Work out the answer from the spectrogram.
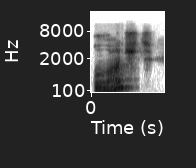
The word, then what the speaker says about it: launched: we say other right so au is going to become o most of the time all right so in this case launched is going to be the best way of pronouncing this launched or automatic those kind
